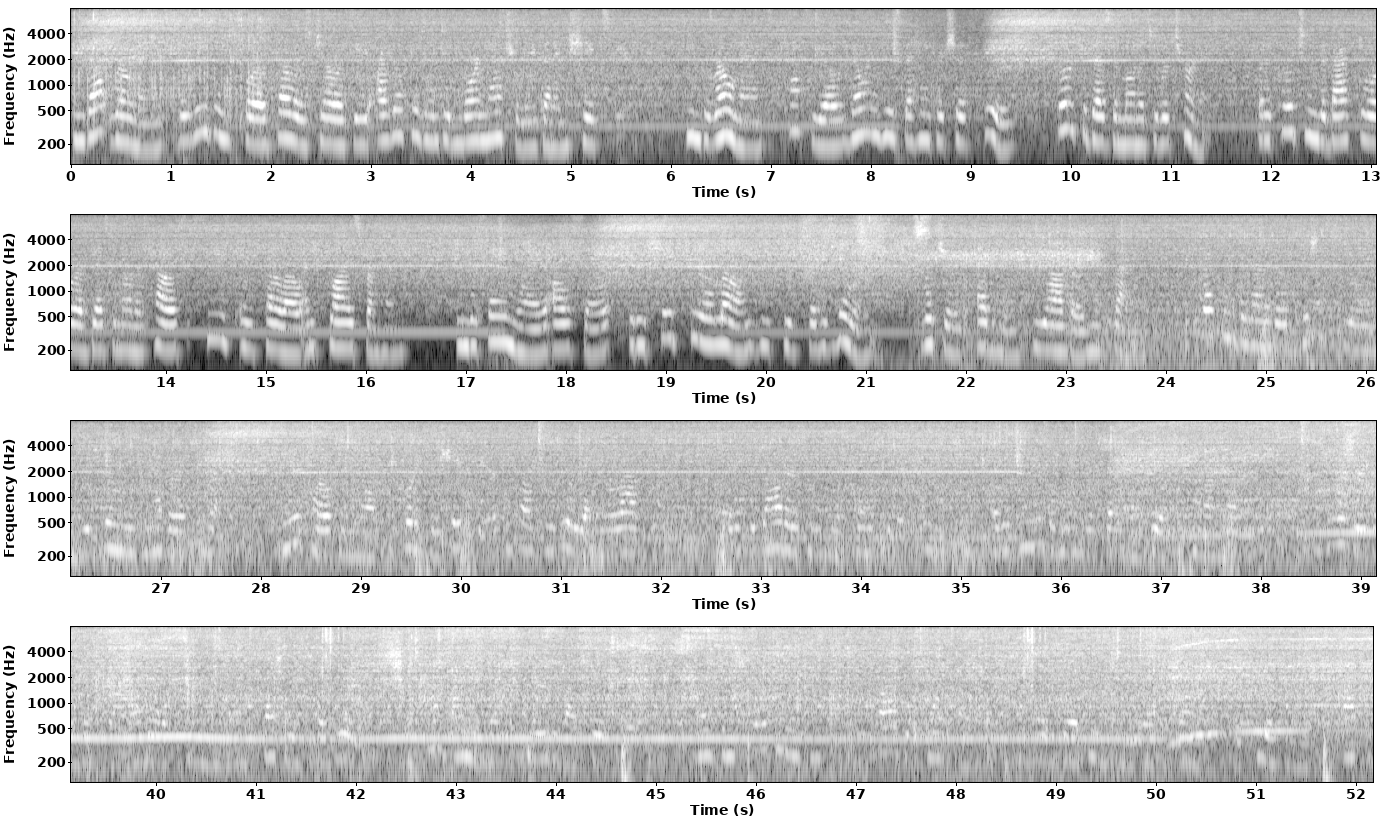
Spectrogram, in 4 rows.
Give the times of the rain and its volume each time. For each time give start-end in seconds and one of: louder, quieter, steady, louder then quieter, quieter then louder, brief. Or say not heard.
0.0-52.1 louder.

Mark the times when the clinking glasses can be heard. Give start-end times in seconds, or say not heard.
20.3-21.7.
